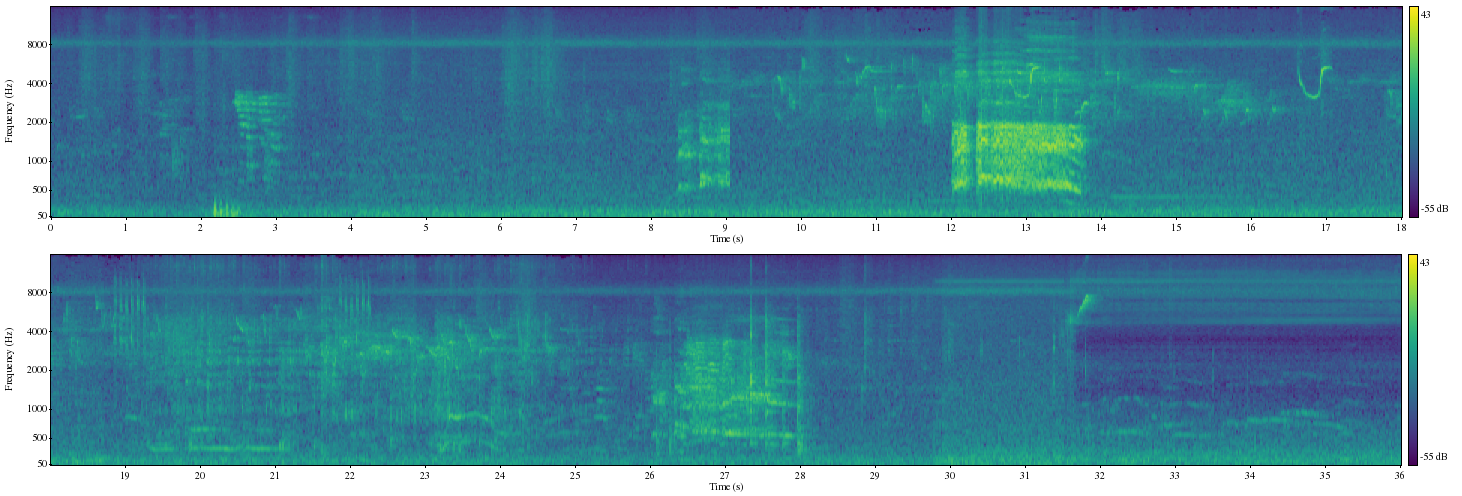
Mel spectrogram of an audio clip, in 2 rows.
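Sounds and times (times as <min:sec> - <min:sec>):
rooster crowing: 0:08.3 - 0:09.1, 0:11.8 - 0:15.8, 0:25.8 - 0:28.2, 0:31.8 - 0:36.0
small bird chirps: 0:13.1 - 0:17.2, 0:17.8 - 0:24.0, 0:31.5 - 0:35.4.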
